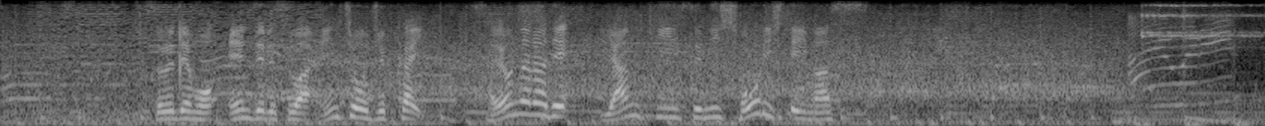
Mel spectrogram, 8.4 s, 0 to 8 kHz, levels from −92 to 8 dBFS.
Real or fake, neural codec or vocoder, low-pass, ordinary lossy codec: real; none; 7.2 kHz; Opus, 24 kbps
